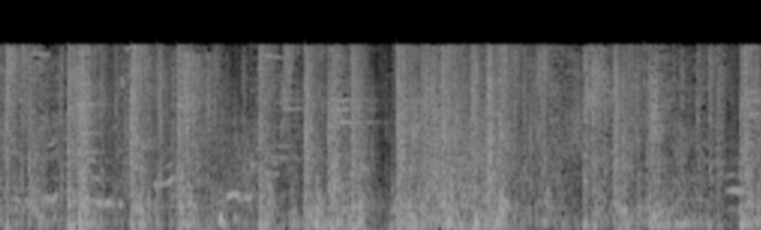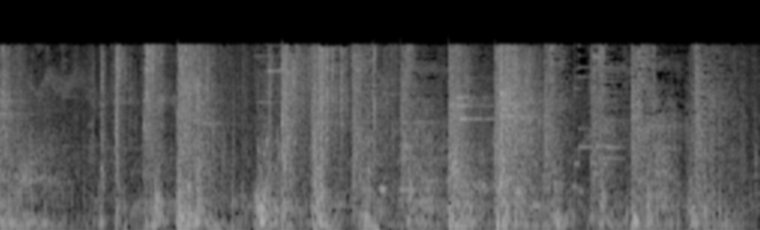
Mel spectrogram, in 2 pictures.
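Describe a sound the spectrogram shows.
Weapons strike skeletons in a video game with rapid thuds and clangs.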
